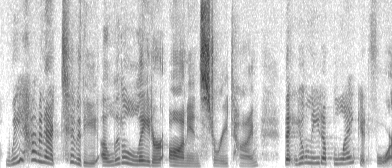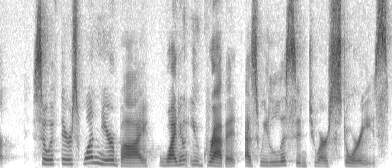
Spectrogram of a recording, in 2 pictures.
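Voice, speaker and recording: A woman leads a storytime for young children at an unhurried pace. She speaks simply and directly to her little listeners, as a children's librarian presenting books and activities. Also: medium pitch, a bit bright. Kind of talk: children's storytime presentation and picture book read-aloud.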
